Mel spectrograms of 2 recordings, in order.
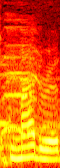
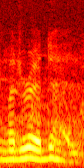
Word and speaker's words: Madrid: first half Madrid Wasington it's pronounced Madrid not Madrid SP the same as at European city but it's different pronunciation Jimmy the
